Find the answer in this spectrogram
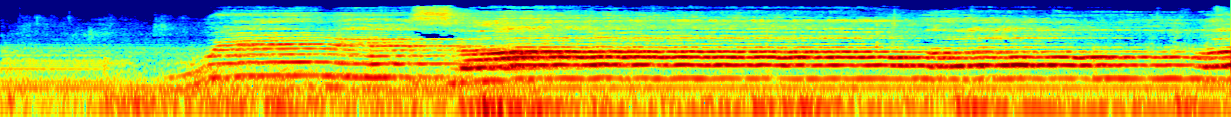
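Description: A solo woman's voice singing long held notes in a large room. She comes in about a second in and grows louder a second later, holding a sustained note to the end with a slight dip in pitch midway.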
